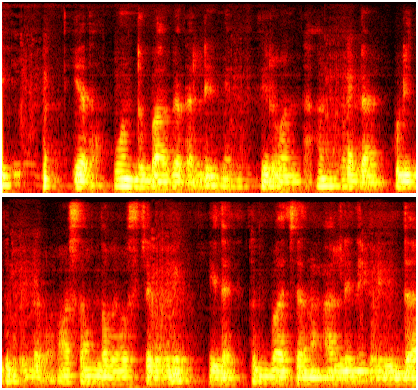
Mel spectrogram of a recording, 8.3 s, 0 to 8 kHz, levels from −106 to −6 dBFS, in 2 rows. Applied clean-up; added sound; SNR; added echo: neural mask model DeepFilterNet 3.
